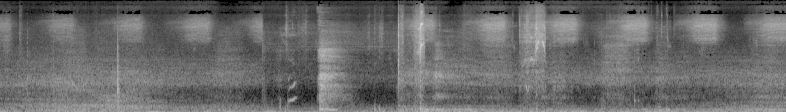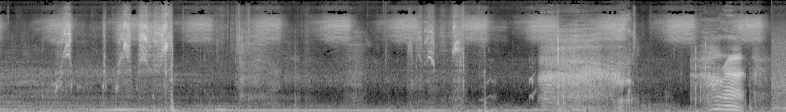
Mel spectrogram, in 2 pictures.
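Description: Hard plastic parts of a car's under-dash HVAC housing knocking, clicking and scraping as the evaporator core is wiggled out of the tight space by hand, with a low steady hum underneath for much of the time.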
